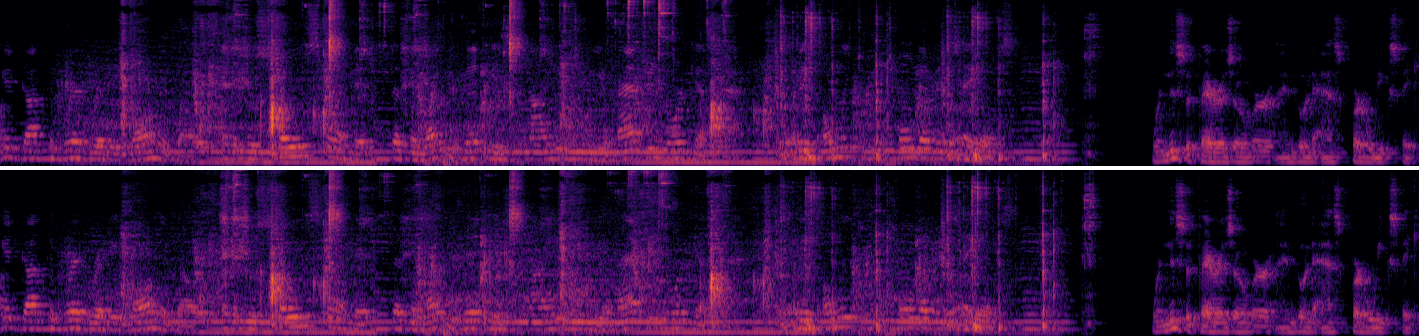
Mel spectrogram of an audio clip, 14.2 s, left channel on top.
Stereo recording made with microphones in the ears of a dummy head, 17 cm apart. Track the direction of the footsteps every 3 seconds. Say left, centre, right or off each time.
left, right, right, right, off.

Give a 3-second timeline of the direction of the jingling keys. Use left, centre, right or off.
right, left, left, right, off.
